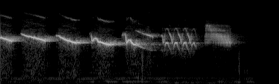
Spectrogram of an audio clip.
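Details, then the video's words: Chestnut-bellied seed-finch, praia-style song: several clear falling whistles followed by a short buzzy, rattling phrase that ends the strophe. "CANTO DO CURIÓ CANTO PRAIA"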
